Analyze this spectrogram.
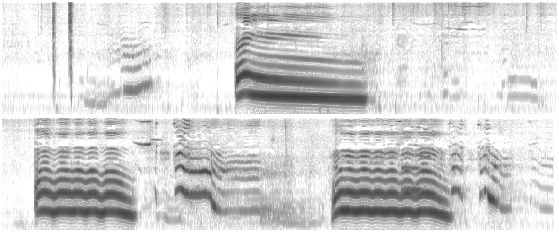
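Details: Central Asian Shepherd puppies in Michigan, several sustained high whimpering cries about a second long each, some sliding downward, with softer yips and rustling between them.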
